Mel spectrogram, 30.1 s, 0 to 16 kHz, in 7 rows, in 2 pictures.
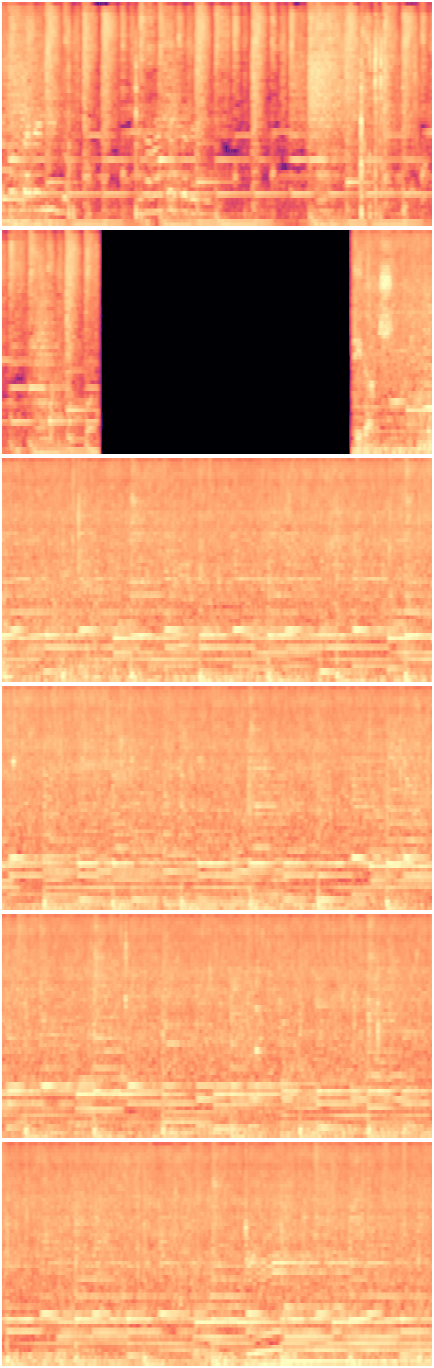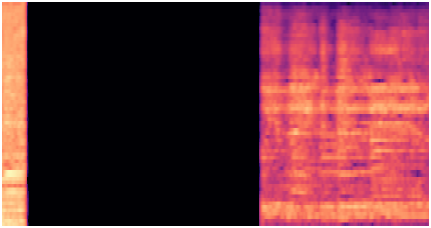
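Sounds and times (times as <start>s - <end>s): background music: 0.0s - 5.3s, 7.8s - 26.0s
rain pouring on street: 7.8s - 26.0s
water splashing: 7.8s - 26.0s.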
